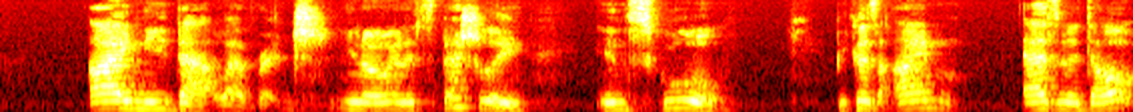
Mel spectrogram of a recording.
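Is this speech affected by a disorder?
Yes: cerebral palsy; wheelchair.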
